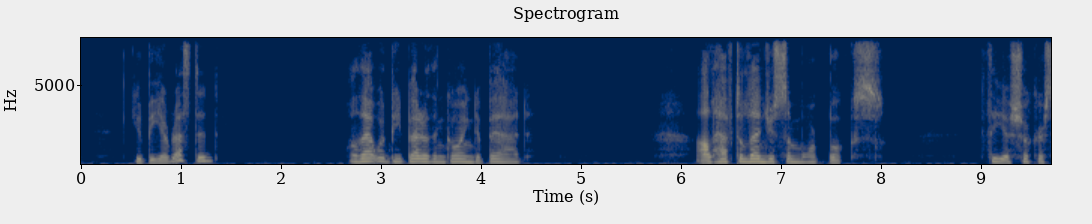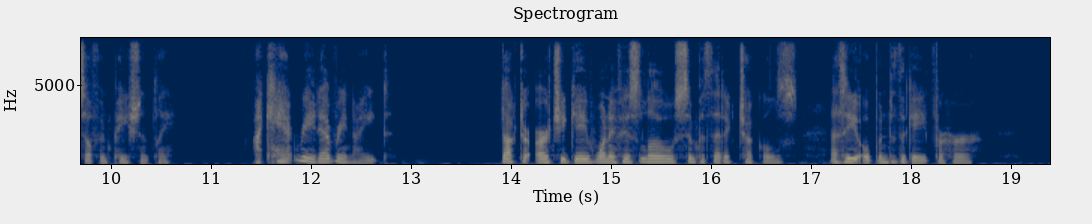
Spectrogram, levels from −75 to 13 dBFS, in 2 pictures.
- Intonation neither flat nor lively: No, narrow, 2.0 semitones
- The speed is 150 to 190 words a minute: No, average, 140 wpm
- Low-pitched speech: No, medium, 180 Hz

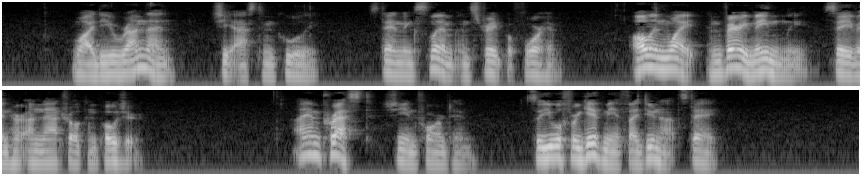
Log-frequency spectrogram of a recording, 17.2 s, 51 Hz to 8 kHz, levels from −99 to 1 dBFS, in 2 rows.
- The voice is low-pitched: Yes, low, 105 Hz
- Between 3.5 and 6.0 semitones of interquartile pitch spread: Yes, average, 4.6 semitones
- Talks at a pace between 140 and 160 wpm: Yes, average, 145 wpm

